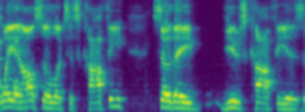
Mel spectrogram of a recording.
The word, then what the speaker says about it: Ko-fi: It's actually supposed to be coffee, but I said it wrong a long time. I thought it was Ko-Fi because the way it's written, it says Ko-Fi, It's supposed to be like co-finance, but Yeah.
